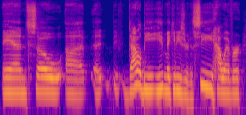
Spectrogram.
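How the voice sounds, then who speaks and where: A hoarse-voiced man leads a relaxed software webinar from his home, speaking in an easygoing, upbeat way. He addresses his viewers directly, like a friendly trainer on a livestream. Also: sits high, takes it slowly. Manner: chatty and upbeat, talks straight to viewers. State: hoarse from allergies. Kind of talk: casual live-streamed tutorial.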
